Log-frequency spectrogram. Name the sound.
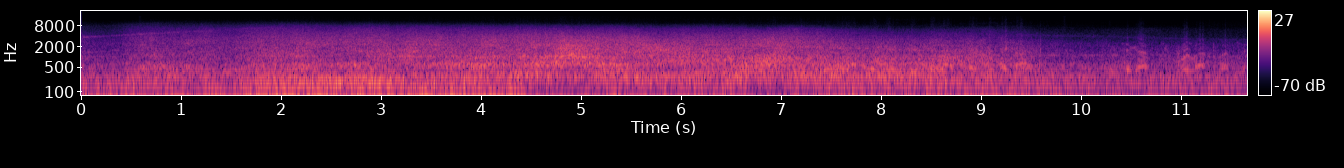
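jet airliner taxiing on the runway at Los Angeles airport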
